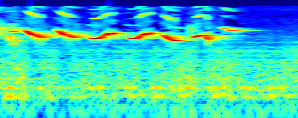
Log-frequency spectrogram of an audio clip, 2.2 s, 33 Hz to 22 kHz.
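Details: Eurasian Bullfinch giving a drawl call, a drawn-out, wavering piped whistle lasting under two seconds, wobbling up and down before fading, with a faint low hum behind; recorded 2022.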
